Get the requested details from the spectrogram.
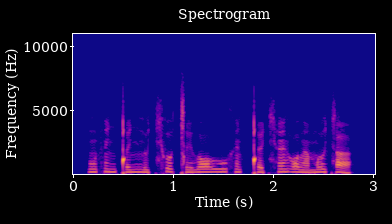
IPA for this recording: ũ s ẽ ɲ ǃ ɛ ɲ n ɯ t͡ɕʰ ɤ ǀ e ð ɔ ɣ u x ɛ̃ ǃ ɛ t͡ɕʰ ɛ̃ ɣ ɔ l ã m ɤ c a

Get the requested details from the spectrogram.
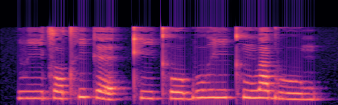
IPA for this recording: β iː˨ t͡s ɔ˨ tʰ i˦ k ɛ˨ | kʰ iː˨ kʰ oː˨ b uː˦ ɣ iː˦ kʰ ũ˦ β a˦ ɡ uː˨ m

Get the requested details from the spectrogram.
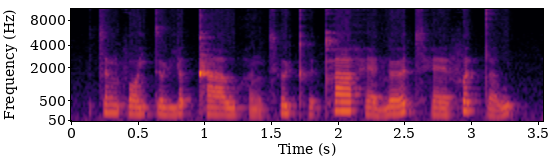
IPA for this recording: t͡s ɐ˧ ŋ f ɔː˨˧ j t̪ ɵ˨ ɥ j ɐ˧ t̚ kʰ aː˨ w h ɐ˨˩ ŋ t͡sʰ ɵ˧ ɥ kʰ ɵ˨ t̚ pʰ aː˥ h ɛː˨˩ n̪ œː˨˥ t͡sʰ ɛː˨ f ɐ˥ t̚ t̪ ɐ˨˥ w

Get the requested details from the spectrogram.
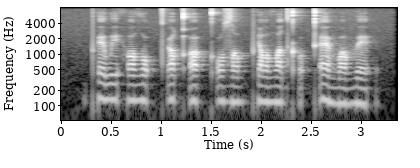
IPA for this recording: pʰ ɛ w e h ɑ ðˤ o ʔ tʼ œ qʼ o ʔ kʼ o zˤ ɛ v pʰ i ðˤ æ d kʼ ɔ ʔ kʼ æ v ɑ v ɛ ʔ

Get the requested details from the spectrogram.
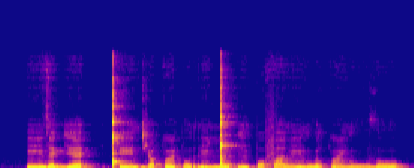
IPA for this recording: ẽː z ɛ mʲ ɛ | ǃʼ eː l ɡ j ʏ qʷ ẽ p o r ẽ ŋ͡ǃ u pʲ ẽ l p ɔ f a l ẽː l uː l qʷ ẽː l uː ð o

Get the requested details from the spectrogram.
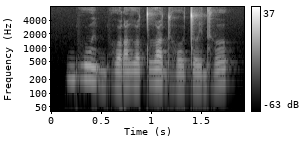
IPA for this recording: bʱ u i̯ bʱ o ɾ ə ðˤ u t ðˤ ʊ dʱ o u̯ t ʊ i̯ dʱ ɤ

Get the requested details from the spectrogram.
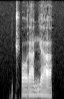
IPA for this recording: t͡ʃʼ ɔ ɾ a mʲ a

